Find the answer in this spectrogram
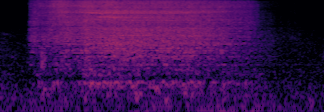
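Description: A man's long, controlled exhalation through the mouth on the effort phase of a Pilates corkscrew leg circle: a steady hiss of breath that starts a moment in, lasts about three seconds and fades away.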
